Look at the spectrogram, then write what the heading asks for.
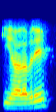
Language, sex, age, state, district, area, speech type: Punjabi, male, 45-60, Punjab, Patiala, urban, conversation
